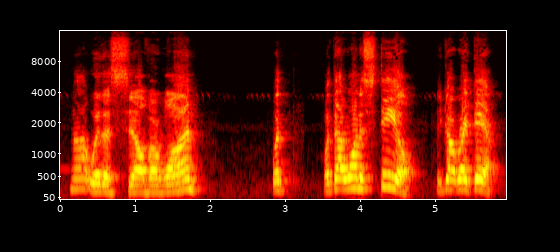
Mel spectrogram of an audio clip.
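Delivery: put-on loud, deliberate, drawn-out New Jersey accent. Voicing guards who question a sword: New Jersey accent. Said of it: "Why they sound like they're from Jersey?".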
